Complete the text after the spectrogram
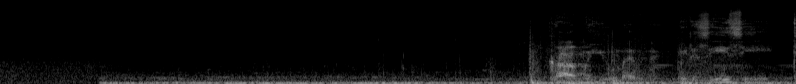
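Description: A spacecraft's engine hums low and steady.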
